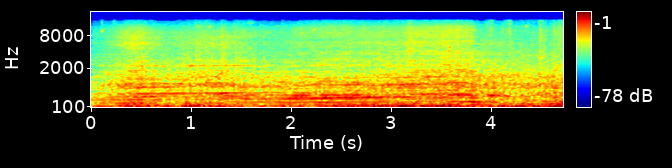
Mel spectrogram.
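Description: Alfa Romeo 155 V6 engine pulling hard under acceleration, a steady loud low drone with dense harmonic layers and no letup, heard from inside the car.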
